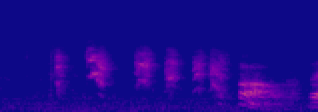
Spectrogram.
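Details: Pet parrot, a swearing talker, imitating human speech in short loud word-like bursts, about eight syllables over three seconds, voice-like with clear harmonics, indoors.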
